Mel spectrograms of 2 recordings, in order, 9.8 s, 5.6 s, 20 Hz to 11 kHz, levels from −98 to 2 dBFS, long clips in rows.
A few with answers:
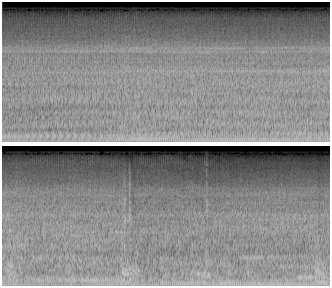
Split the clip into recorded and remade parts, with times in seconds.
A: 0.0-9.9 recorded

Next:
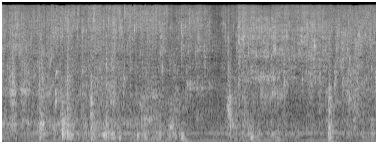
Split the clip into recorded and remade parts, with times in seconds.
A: 0.0-2.3 recorded; 2.3-2.8 remade; 2.8-3.2 recorded; 3.2-4.9 remade; 4.9-5.6 recorded

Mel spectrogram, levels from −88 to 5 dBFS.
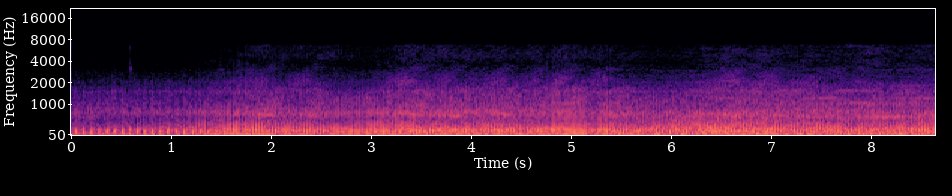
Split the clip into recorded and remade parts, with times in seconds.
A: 0.0-1.8 remade; 1.8-2.6 recorded; 2.6-3.4 remade; 3.4-4.7 recorded; 4.7-5.4 remade; 5.4-8.6 recorded

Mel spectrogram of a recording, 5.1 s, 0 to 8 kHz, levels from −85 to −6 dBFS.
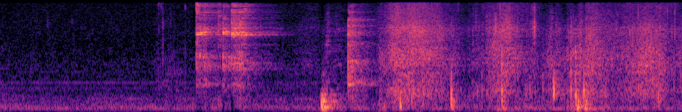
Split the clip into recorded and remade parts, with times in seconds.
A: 0.0-5.1 recorded

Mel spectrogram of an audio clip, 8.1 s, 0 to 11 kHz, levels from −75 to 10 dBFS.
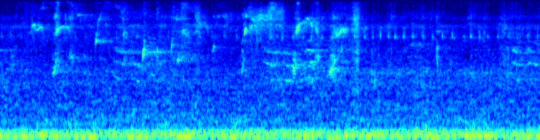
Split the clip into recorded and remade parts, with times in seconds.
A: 0.0-5.0 recorded; 5.0-5.6 remade; 5.6-6.9 recorded; 6.9-8.1 remade

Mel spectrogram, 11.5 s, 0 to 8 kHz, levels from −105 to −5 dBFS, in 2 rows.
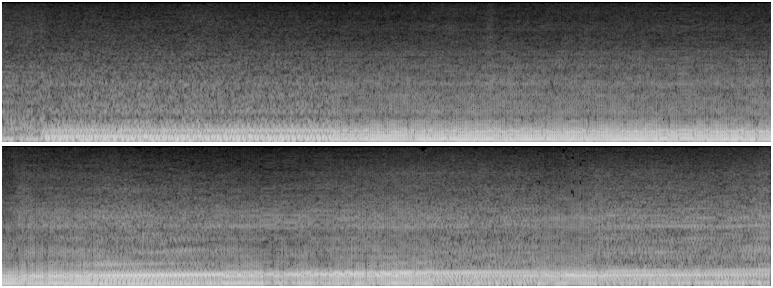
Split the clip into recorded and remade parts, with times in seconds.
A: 0.0-2.5 recorded; 2.5-6.5 remade; 6.5-7.4 recorded; 7.4-9.0 remade; 9.0-9.8 recorded; 9.8-10.3 remade; 10.3-11.5 recorded

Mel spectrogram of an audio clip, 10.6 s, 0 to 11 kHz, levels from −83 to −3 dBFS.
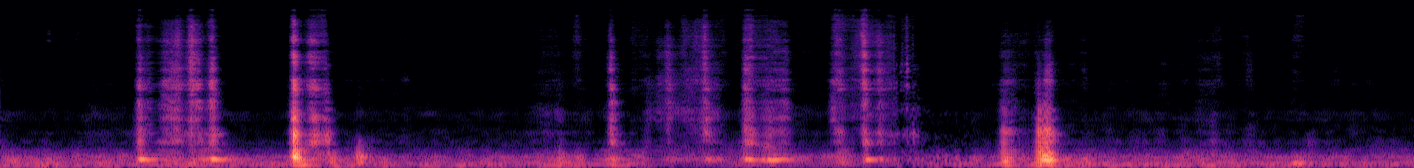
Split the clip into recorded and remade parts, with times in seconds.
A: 0.0-6.7 remade; 6.7-7.3 recorded; 7.3-10.6 remade

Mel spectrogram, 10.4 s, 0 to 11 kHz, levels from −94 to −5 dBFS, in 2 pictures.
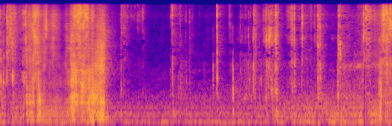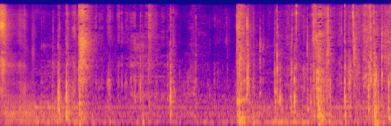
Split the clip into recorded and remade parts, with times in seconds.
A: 0.0-0.4 recorded; 0.4-1.4 remade; 1.4-5.0 recorded; 5.0-5.7 remade; 5.7-10.4 recorded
